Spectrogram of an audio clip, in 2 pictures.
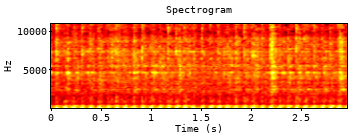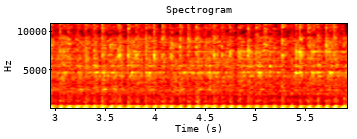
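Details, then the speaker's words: Venom Madix 125 quad (PZ20 carb), choke turned off, just started: fast steady low thumping about four beats a second with an uneven edge, still not right; owner thinks it may need to warm up, suspects something else wrong. "So, still doesn't quite seem right. See? Huh. Maybe it's gotta warm up a bit."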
